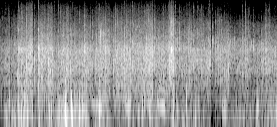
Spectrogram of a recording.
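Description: Light audience applause with separate claps easy to pick out, cutting in suddenly out of silence.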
